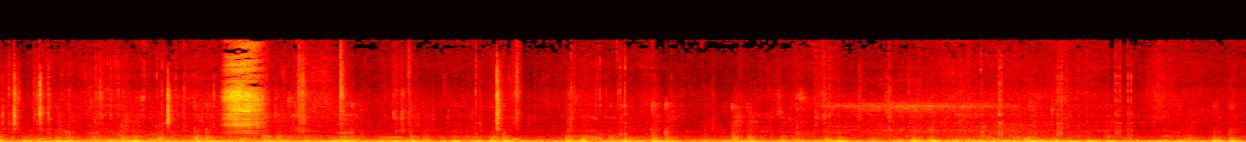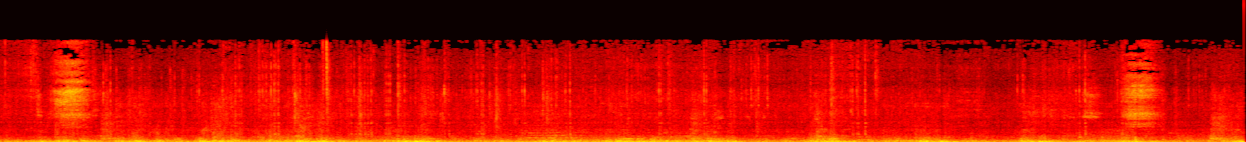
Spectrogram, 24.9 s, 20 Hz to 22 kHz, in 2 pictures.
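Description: Inside a Toyama Chitetsu 10030 series electric train, the former Keihan 3000 series, running at speed: a steady low rumble of wheels and running gear. Brief rushes of higher noise come about two seconds in, halfway through, and near the end.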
